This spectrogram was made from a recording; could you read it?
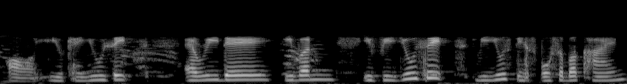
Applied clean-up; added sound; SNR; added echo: classical method Wiener filter.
